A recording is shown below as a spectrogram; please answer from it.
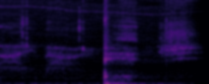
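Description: A faint whispered voice with one sharp thump about a second in. The sound fades and cuts off near the end.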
